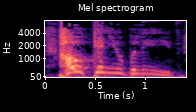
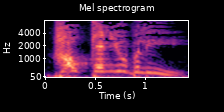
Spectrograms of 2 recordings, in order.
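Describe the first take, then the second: First: "How can you believe?" slow, falling, at normal pitch; slow quieter repeat. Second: Slow pleading question. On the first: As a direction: ask it again, slowly. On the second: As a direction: stretch "How can you believe?" slowly, higher. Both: Real, not acted. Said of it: "repeated question, slow".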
